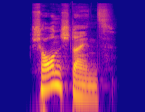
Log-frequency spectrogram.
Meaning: genitive singular of Schornstein
- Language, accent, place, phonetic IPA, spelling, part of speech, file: German, Germany, Berlin, [ˈʃɔʁnˌʃtaɪ̯ns], Schornsteins, noun, De-Schornsteins.ogg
